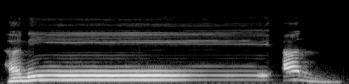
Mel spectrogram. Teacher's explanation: मद्दा के बाद हमज़ा उसी कलिमा उसी लफ्ज़ के अंदर है, तो यहाँ पे मद्दे मुत्तसिल बन रही है , हनी अन। हमज़ा पर तनवीन, उन तनवीन के बाद मीम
